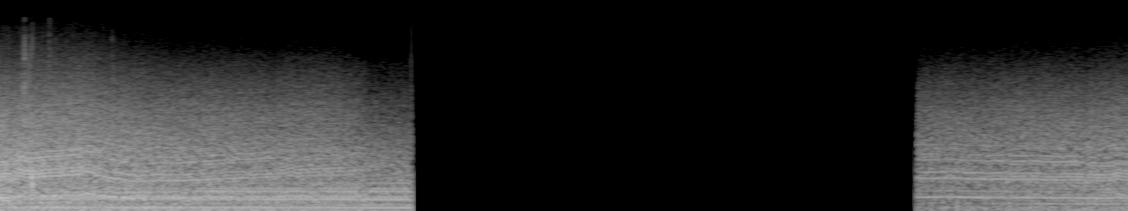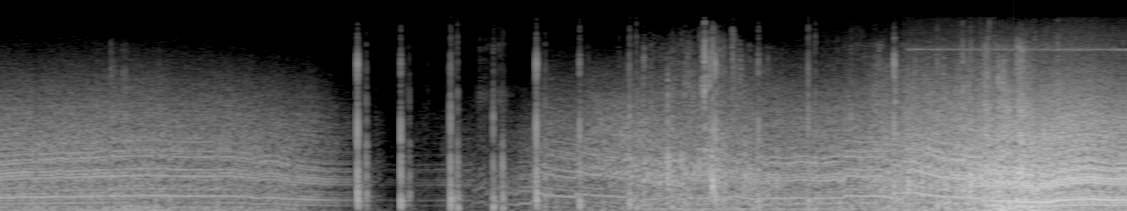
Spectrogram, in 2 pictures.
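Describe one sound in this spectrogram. A car engine hums and revs as a car drives.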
